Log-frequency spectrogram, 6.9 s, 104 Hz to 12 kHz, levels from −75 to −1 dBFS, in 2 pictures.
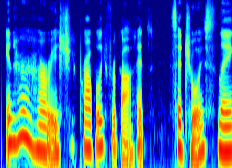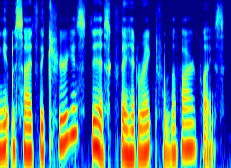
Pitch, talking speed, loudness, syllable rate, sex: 175 Hz, 180 wpm, -19 LUFS, 5.2 syllables/s, female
